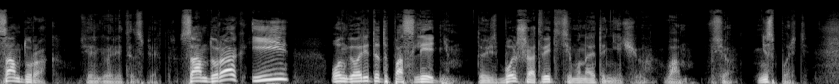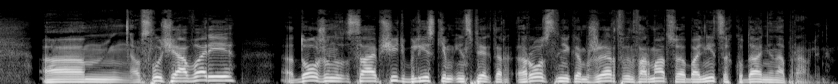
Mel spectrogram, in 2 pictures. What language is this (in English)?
Russian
